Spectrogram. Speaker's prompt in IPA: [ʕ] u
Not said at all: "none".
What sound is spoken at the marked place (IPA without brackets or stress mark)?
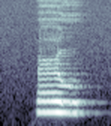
ʕ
